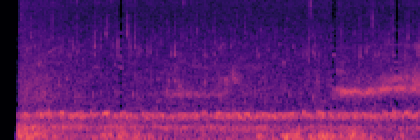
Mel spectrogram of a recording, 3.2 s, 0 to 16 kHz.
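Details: Black grouse at a lek in Wales in March 2013: a steady low bubbling chorus runs throughout, with a drawn-out hissing note near the end, over rumbling wind.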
